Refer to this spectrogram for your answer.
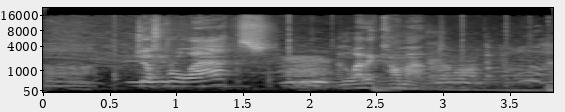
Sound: grunting

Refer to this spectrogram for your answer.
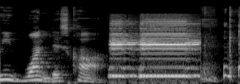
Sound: horn beeps; laughs

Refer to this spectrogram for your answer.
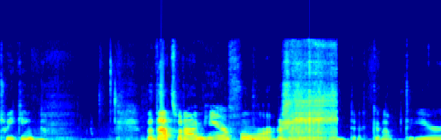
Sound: laughs

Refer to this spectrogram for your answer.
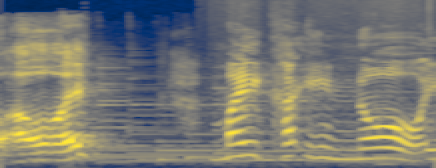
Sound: in Hawaiian language

